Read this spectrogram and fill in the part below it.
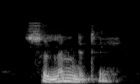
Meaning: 1. The quality of being deeply serious and sober or solemn 2. An instance or example of solemn behavior; a rite or ceremony performed with reverence
- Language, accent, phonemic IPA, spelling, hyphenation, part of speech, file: English, Southern England, /səˈlɛmnɪti/, solemnity, so‧lem‧ni‧ty, noun, LL-Q1860 (eng)-solemnity.wav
